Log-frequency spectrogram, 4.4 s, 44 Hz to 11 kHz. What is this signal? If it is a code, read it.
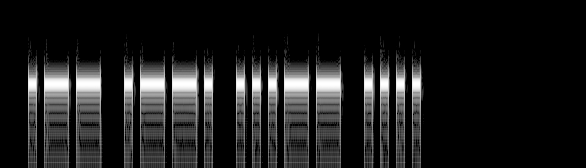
Morse code, heard as a keyed tone, about 20 wpm, 700 Hz. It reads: WP3H
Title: Speed-Racing Common QSO Phrases Encore - 20wpm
